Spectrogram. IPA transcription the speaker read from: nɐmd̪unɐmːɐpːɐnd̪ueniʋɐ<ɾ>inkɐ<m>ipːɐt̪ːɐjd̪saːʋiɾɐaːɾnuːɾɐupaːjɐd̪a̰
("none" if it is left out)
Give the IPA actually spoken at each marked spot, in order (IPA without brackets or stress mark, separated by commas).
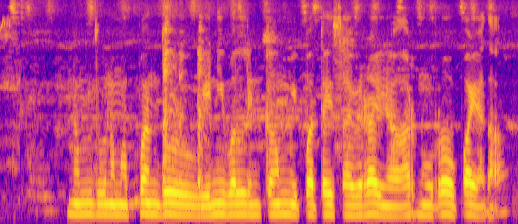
l, m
